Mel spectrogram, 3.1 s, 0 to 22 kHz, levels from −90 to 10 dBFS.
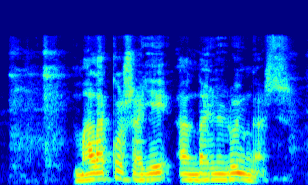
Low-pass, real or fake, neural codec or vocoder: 9.9 kHz; fake; vocoder, 22.05 kHz, 80 mel bands, WaveNeXt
